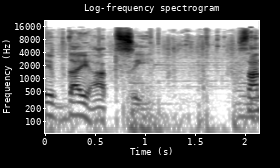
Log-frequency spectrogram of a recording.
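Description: Hooves clopping at a walk under soft background music, after a single spoken word at the start.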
